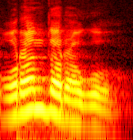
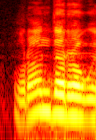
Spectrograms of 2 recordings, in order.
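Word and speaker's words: オランダ: 네덜란드인데 이건 아마 일본으로서 일본이 당시에는 네덜란드를 오란다라고 오란다라고 해서 아란타, 이걸 일본식 발음은 오란다라고 해서 란 하면 네덜란드를 뜻합니다.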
